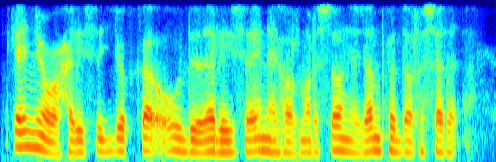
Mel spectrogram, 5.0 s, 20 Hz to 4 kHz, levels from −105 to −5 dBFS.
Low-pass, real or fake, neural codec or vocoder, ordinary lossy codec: 3.6 kHz; fake; codec, 16 kHz in and 24 kHz out, 0.8 kbps, FocalCodec, streaming, 65536 codes; none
